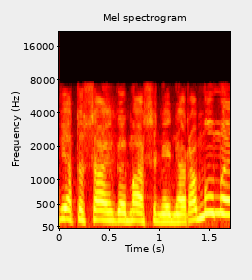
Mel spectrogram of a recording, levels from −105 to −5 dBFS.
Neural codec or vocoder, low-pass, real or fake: none; 7.2 kHz; real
